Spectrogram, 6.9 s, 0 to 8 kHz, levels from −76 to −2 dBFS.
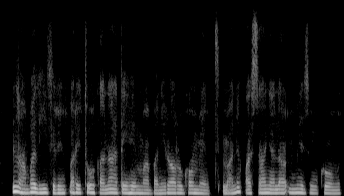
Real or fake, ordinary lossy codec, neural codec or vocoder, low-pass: fake; Opus, 32 kbps; codec, 16 kHz, 1 kbps, X-Codec, WavLM features, trained on Multilingual LibriSpeech; 7.2 kHz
